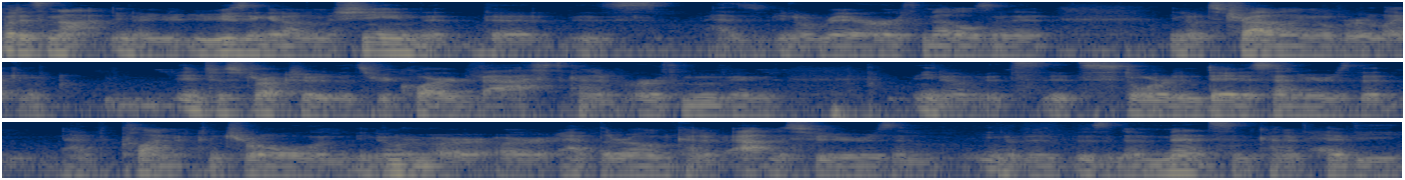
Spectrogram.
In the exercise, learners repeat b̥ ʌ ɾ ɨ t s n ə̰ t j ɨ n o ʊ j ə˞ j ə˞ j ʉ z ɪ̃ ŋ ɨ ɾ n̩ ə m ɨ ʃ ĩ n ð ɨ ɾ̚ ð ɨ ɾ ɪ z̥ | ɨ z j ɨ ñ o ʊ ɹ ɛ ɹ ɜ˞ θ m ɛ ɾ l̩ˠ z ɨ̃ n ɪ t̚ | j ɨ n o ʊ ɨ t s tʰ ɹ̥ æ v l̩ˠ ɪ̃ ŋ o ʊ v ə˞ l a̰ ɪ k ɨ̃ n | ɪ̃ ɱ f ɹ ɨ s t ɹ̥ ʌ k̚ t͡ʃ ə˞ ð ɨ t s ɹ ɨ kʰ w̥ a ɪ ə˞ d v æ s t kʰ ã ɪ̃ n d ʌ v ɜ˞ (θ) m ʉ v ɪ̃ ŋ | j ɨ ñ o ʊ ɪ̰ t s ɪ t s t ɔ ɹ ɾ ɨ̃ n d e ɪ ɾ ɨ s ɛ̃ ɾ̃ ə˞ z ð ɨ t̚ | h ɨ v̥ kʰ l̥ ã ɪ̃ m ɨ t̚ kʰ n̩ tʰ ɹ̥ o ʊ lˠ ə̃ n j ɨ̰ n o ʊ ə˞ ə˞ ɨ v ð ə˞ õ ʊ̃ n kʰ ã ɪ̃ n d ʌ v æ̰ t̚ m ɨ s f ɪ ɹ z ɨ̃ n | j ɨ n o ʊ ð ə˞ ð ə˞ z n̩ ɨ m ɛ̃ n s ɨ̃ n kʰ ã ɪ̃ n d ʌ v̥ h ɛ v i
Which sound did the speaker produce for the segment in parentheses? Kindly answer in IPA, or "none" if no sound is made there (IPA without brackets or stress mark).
θ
